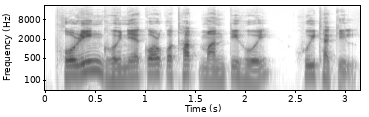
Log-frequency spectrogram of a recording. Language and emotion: Assamese, neutral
